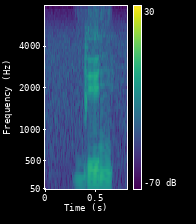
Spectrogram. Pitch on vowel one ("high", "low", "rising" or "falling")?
falling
